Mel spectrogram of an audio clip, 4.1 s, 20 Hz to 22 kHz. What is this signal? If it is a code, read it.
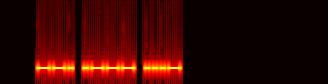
Morse code, heard as a keyed tone, about 25 wpm, 700 Hz. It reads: GJV
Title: USA Call Sign Postfixes - 3 Letters 25wpm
